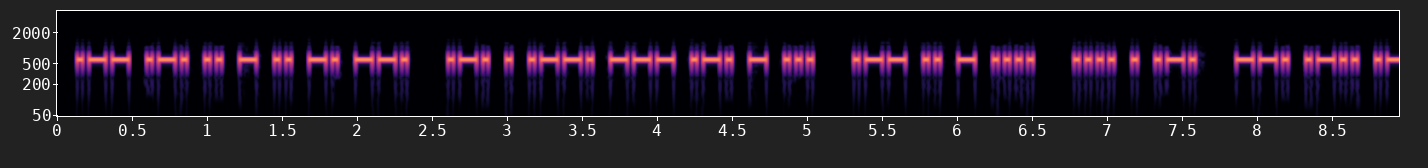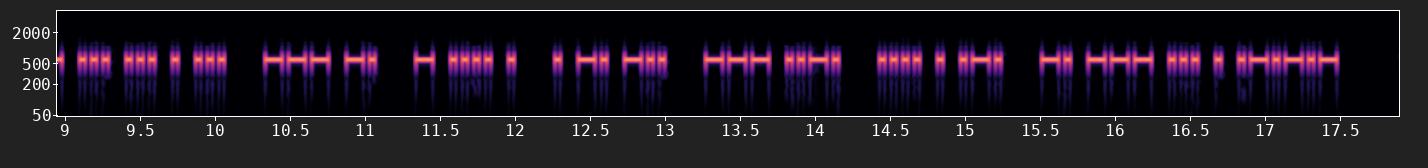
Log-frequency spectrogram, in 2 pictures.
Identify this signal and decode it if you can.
Morse code, heard as a keyed tone, about 31 wpm, 600 Hz. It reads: WRITING REPORTS WITH HER GLASSES ON THE END OF HER NOSE.
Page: Never 31wpm | CW med Gnister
